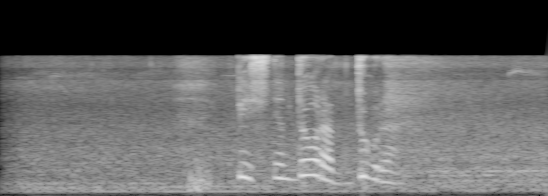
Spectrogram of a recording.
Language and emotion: Russian, angry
